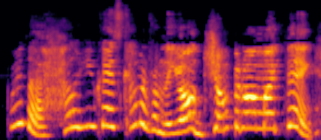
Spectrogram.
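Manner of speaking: high-pitched mock exasperation; incredulous demand. Acted demand to feed visitors.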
